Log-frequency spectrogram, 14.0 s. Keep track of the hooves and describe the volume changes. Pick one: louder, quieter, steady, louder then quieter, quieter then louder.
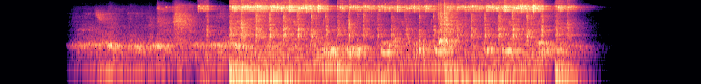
quieter then louder.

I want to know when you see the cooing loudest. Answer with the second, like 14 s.
9 s.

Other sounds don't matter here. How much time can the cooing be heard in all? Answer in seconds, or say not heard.
10 s.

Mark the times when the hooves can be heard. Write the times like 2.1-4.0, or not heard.
4.0-11.5.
